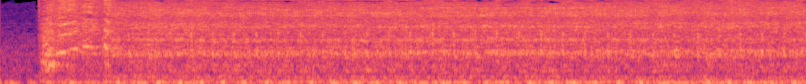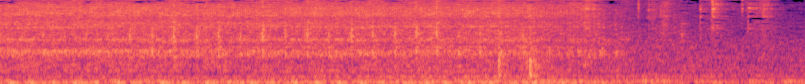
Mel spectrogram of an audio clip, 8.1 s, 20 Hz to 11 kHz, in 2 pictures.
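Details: Honda RSX 110 motorcycle: a harsh, raspy buzz over the small engine on starting, caused by a faulty starter one-way clutch with six rollers.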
